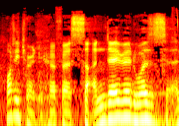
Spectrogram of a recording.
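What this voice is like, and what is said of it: Dramatic over-the-top reading voice. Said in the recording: “do a normal voice. ... No, you said to do a dramatic.”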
